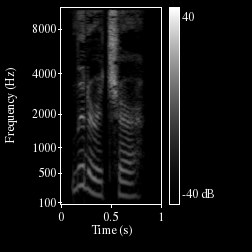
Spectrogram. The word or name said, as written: literature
